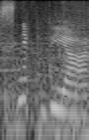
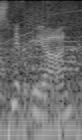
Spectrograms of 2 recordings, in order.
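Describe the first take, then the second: First: The P sound is said strongly and clearly. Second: The P sound is said softly and weakly. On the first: "I don't say like snip Vion" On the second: "my P's are very soft when I speak"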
